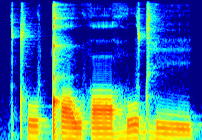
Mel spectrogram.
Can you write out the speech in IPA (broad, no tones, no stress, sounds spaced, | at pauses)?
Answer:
tʰ uː ǃʰ ɒ w h ɒː ɦ u d ɦ i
